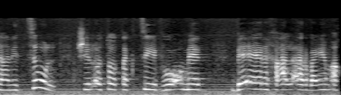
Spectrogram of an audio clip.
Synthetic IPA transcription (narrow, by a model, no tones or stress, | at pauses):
ehanit͡sul | ʃelo̞to̞t̪akt͡sivhuo̞me̞d̪̚ | beʔeʁeχalaʁbaʔima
